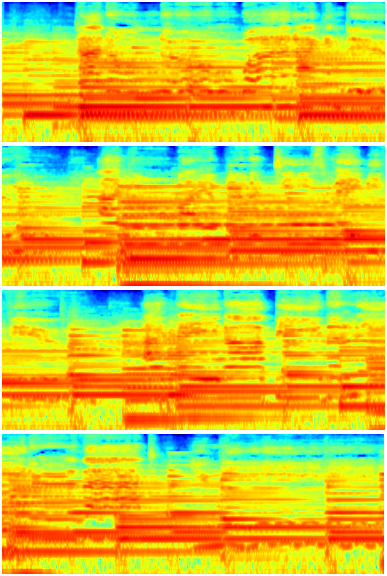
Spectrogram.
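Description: Piano accompaniment to a gospel song, long sustained chords, with a deep bass note entering about five seconds in.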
